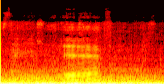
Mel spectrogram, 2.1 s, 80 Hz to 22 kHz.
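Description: Low, steady rumble of a Citroën C4 Picasso 1.6 HDi diesel on the move, heard from inside the cabin, with a brief voice sound about a second in.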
